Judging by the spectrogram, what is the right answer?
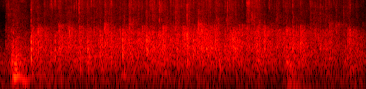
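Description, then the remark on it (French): Sustained audience applause welcoming Sophie Béjean, former president of the Université de Bourgogne, at a day on teaching innovation in higher education; a dense, steady patter of many hands clapping at once, loud, with no voices standing out. “Je vous demande d'applaudir et d'accueillir Sophie Béjean.”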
